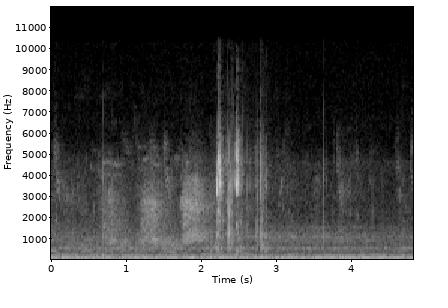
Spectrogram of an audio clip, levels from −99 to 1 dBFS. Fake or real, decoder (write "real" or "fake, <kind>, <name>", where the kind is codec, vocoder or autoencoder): real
